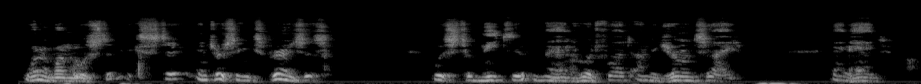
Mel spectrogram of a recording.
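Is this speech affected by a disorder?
Yes: Parkinson's.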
